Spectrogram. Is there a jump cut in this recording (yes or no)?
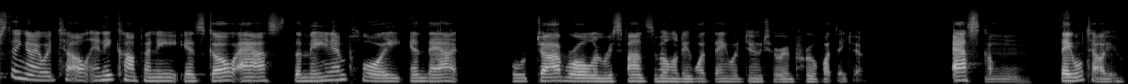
no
